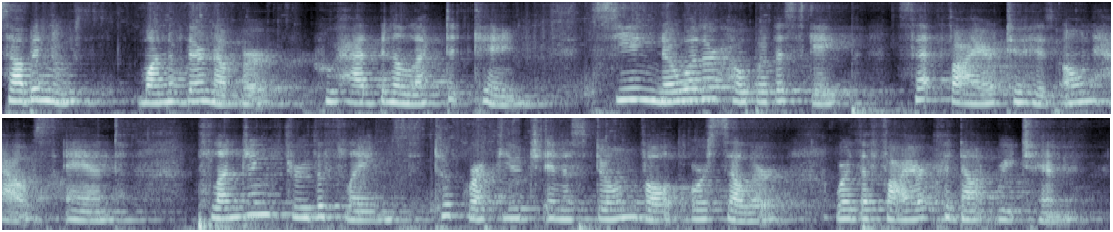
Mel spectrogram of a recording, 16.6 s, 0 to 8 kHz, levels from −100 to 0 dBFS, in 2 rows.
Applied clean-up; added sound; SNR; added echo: neural separator model SepFormer DNS4.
